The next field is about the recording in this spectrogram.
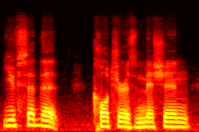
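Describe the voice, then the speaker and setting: Middle-aged man, lowish voice, dry sound. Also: a little slow, creaky, warm tone, dry recording. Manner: casual, rambling anecdotes and questions. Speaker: podcast host, company leader. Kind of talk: conversational interview.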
